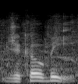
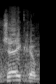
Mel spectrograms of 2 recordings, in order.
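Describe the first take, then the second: First: The name ends with a final vowel sound. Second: The name ends without a final vowel sound. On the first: The speaker calls it right. "You got to pronounce the E" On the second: The speaker calls it wrong. "Or Jacob Hart if you live in McCampton, apparently"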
